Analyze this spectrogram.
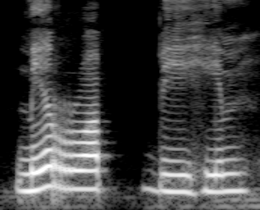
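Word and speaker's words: من ربهم: Selanjutnya terdapat pula lafaz mirrabbihim, yang dimana lafaz mirrabbihim ini terdapat hukum tajwid yaitu idgham bila gunnah, yang dimana nun sukun bertemu dengan huruf ro, sehingga cara bacanya pun harus jelas. Mirrabbihim, seperti itu.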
